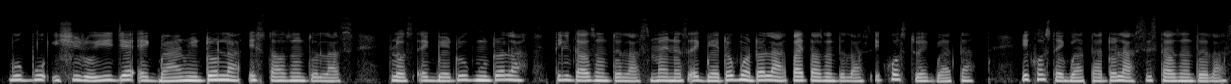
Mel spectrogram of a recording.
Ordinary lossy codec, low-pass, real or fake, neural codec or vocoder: AAC, 96 kbps; 14.4 kHz; real; none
